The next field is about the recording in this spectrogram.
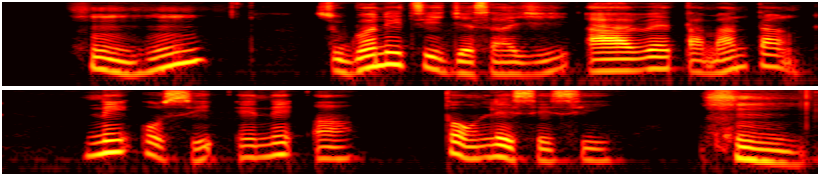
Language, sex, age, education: Yoruba, male, 15-29, tertiary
